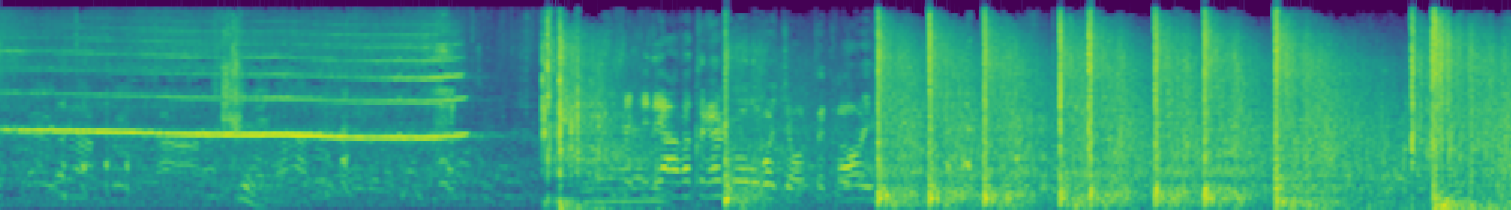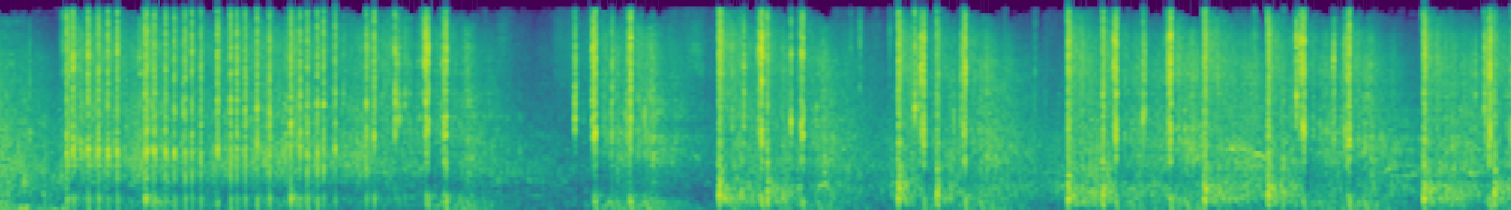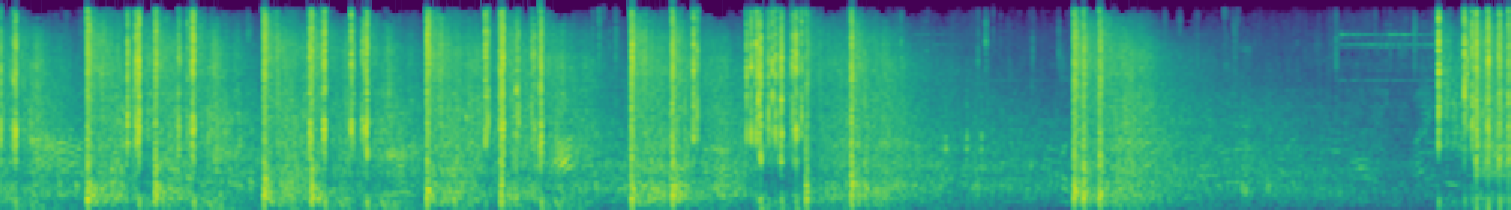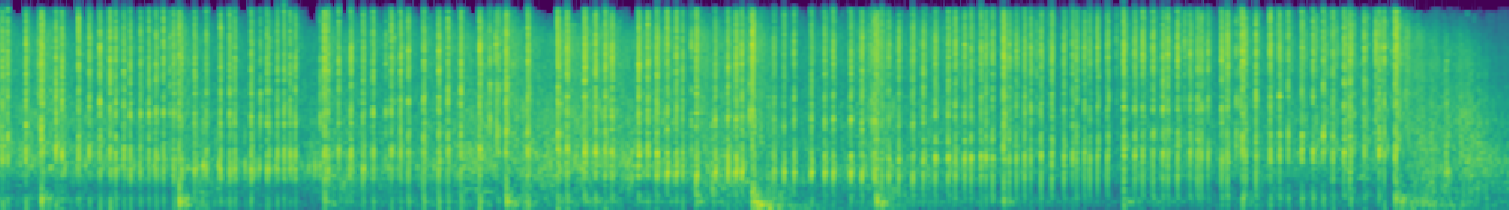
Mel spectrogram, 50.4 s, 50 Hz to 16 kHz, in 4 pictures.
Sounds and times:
Firecracker: 0:00.0 - 0:50.3.

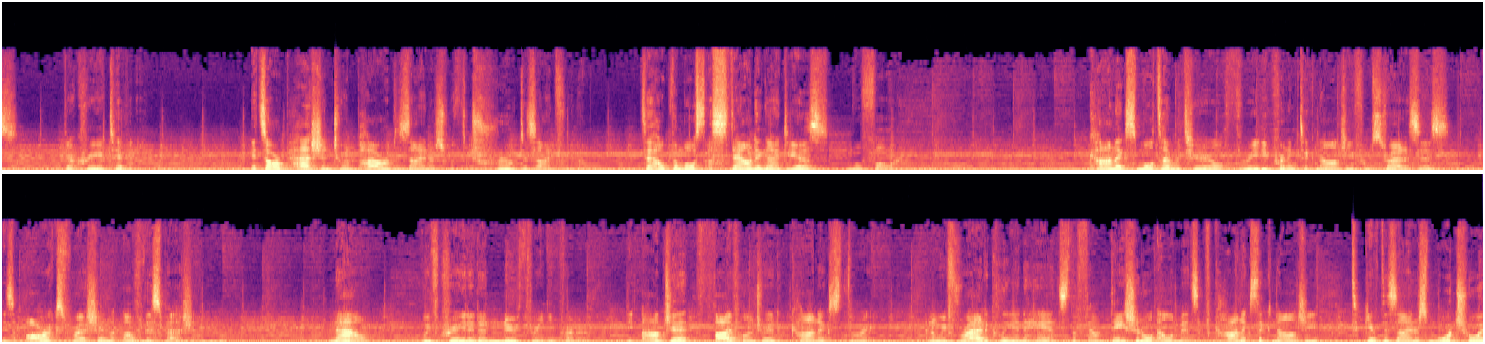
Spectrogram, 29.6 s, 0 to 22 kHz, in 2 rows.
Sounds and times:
Speech: 0:00.0 - 0:01.5, 0:02.5 - 0:09.1, 0:10.9 - 0:16.9, 0:18.1 - 0:29.6
Music: 0:00.0 - 0:29.6.

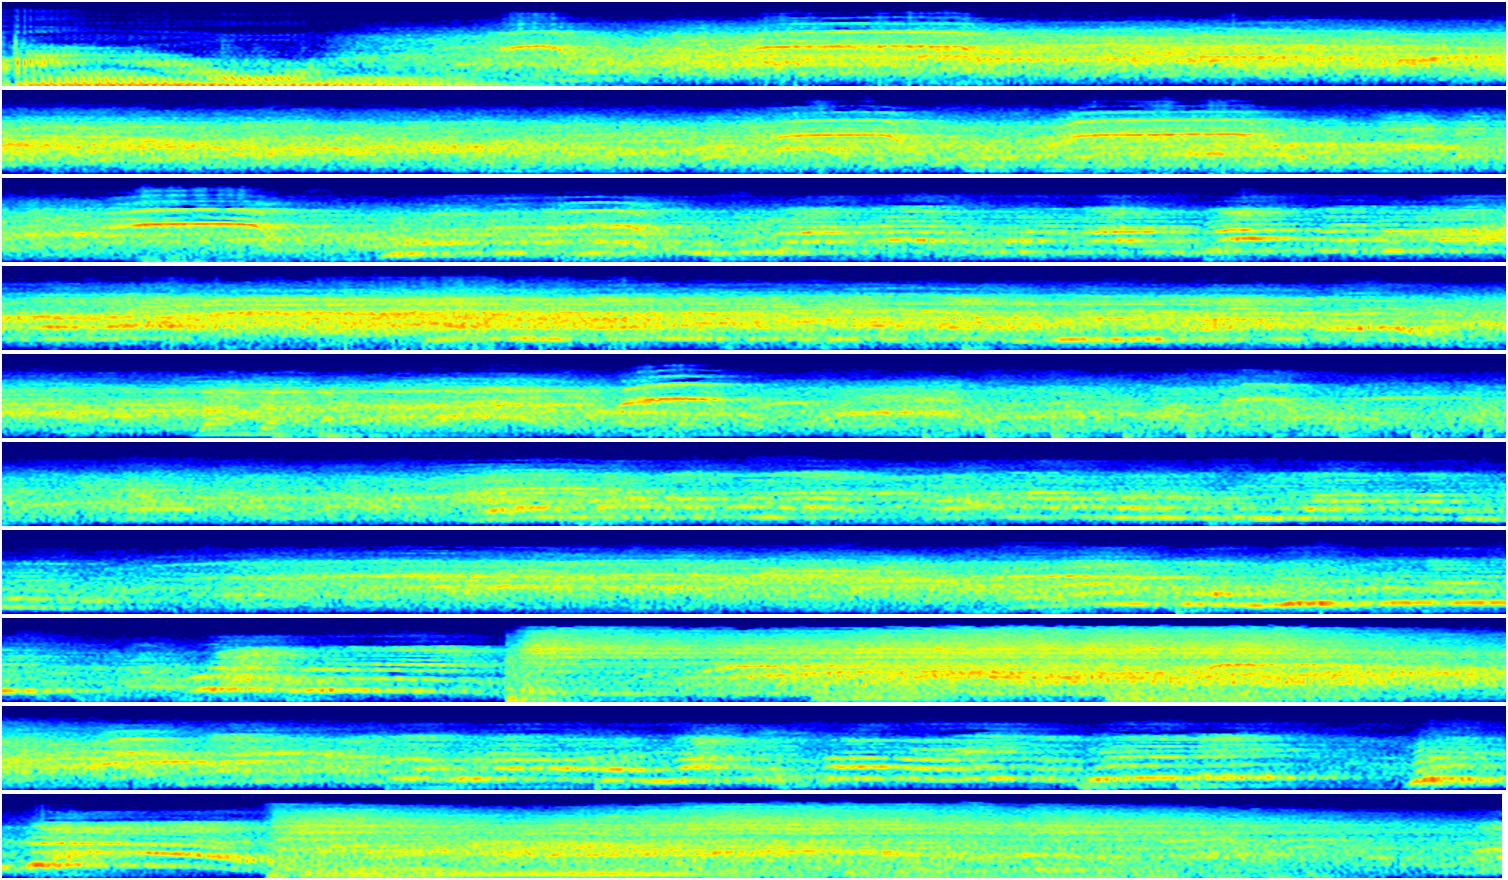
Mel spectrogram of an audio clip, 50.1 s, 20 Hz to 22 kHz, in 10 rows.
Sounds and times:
Inside, large room or hall: 0:00.0 - 0:50.1.

